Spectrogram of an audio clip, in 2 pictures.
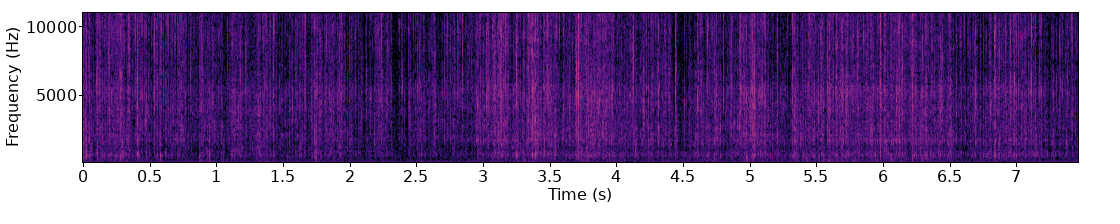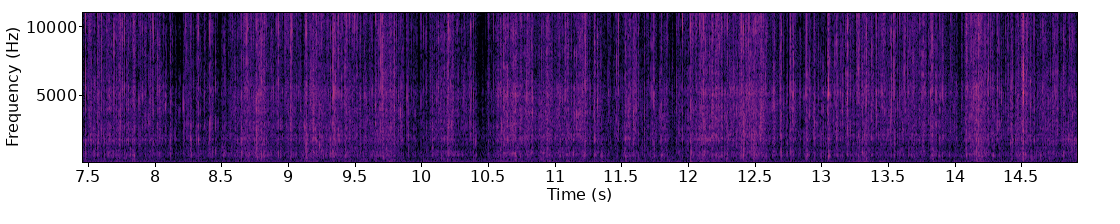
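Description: An empty, thin white plastic pharmacy bag is squeezed and crinkled in both hands with long nails. It makes a steady, dense crackle of bright, crisp crinkles for about fifteen seconds, with almost no low end.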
